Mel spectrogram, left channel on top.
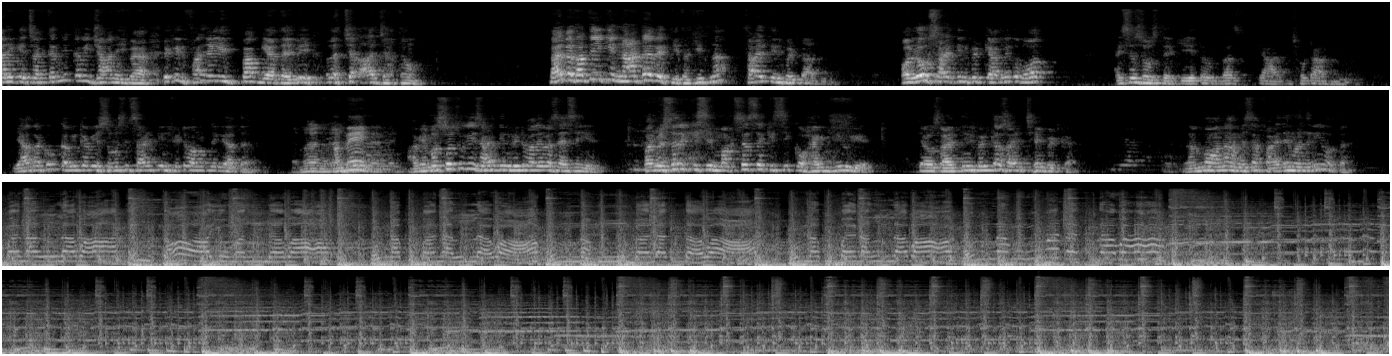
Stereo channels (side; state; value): both; different; correlation 0.00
